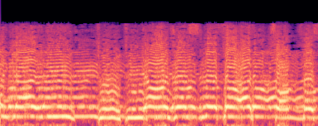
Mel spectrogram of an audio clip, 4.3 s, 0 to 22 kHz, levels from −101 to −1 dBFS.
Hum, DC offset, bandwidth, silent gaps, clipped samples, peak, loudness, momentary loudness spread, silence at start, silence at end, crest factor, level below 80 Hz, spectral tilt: none; under 0.1%; 10.5 kHz; none; 1%; 0 dBFS; -4 LUFS; 3 LU; 0 s; 0 s; 4 dB; -32 dBFS; -4 dB/octave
